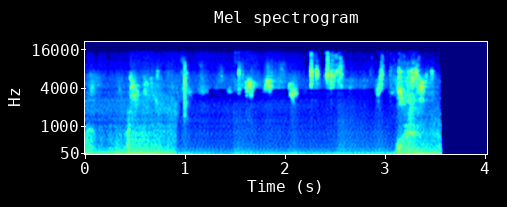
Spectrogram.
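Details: Grey treepie (Dendrocitta formosae formosae) giving a quick run of sharp, high, squeaky chirps, irregularly spaced over about three seconds, over a soft background hiss.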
